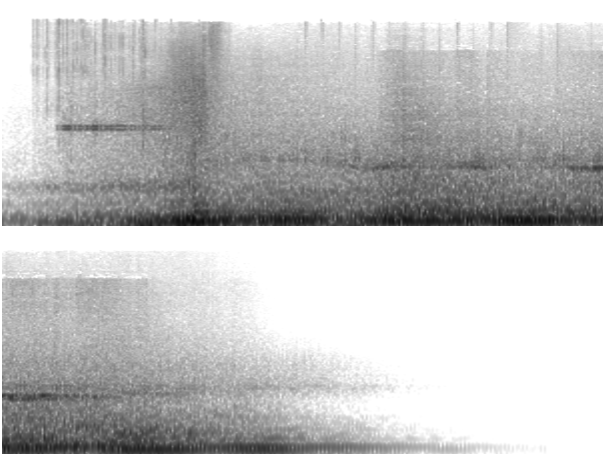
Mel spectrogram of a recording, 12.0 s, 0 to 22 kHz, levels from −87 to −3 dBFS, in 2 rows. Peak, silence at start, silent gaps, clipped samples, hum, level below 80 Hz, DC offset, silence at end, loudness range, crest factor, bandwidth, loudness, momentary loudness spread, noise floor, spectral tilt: 0 dBFS; 0.1 s; none; under 0.1%; none; -20 dBFS; under 0.1%; 2.7 s; 14 LU; 18 dB; 15.5 kHz; -20 LUFS; 13 LU; under -90 dBFS; -6.5 dB/octave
